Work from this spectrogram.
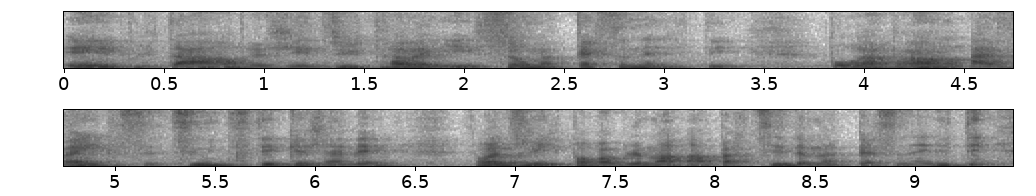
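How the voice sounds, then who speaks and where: In a Quebec accent, a man speaks at a fairly slow pace with a fairly high pitch and very wide pitch swings. Audible room echo and noticeable background noise surround him. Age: 20s. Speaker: university student. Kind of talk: testimony.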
